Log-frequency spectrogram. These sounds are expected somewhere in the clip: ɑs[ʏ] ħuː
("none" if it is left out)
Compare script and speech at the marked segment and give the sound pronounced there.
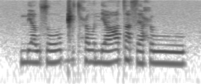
ɛ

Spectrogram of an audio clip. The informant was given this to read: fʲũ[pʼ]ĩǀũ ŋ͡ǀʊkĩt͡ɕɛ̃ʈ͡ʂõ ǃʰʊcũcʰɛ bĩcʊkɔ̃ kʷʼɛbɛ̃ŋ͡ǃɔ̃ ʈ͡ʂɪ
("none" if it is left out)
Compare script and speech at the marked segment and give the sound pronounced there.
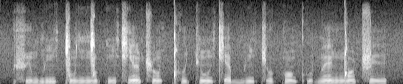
b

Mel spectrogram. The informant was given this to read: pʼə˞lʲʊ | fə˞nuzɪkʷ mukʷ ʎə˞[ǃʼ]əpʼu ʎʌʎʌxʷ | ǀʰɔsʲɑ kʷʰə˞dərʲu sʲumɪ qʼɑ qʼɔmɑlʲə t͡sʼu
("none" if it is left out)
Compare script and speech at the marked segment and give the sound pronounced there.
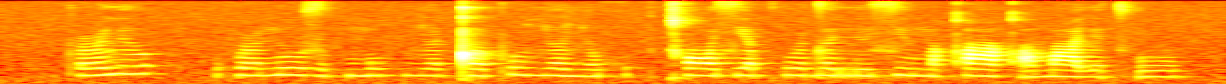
ǃ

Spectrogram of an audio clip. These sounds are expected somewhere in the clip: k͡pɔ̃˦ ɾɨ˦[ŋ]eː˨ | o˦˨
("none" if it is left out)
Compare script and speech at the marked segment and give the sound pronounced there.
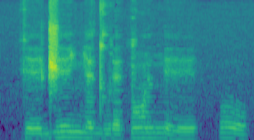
ŋ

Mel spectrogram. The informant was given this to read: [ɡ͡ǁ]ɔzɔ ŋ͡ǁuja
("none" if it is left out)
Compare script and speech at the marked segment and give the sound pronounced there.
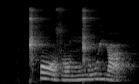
ǁʰ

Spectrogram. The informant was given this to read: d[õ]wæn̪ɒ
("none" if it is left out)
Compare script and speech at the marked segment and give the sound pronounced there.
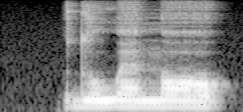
o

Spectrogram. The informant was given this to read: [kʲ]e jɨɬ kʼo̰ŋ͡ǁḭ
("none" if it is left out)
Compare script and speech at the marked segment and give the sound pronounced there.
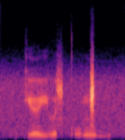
kʲ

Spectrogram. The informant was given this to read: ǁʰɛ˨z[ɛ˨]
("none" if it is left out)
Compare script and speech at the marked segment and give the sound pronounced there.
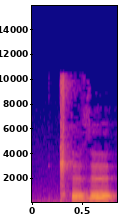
ɛ˦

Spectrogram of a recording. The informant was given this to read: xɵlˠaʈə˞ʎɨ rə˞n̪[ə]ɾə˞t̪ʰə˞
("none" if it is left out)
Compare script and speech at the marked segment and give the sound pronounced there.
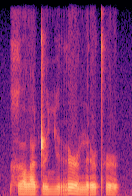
ə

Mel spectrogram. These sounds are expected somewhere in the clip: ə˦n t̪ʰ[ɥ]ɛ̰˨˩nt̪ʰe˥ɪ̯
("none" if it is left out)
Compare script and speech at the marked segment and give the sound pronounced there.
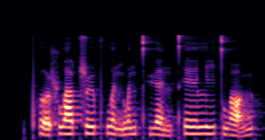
ɥ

